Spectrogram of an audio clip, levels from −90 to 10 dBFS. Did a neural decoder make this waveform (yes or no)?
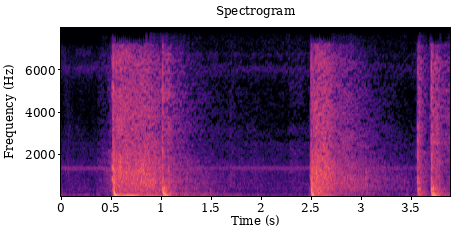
no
